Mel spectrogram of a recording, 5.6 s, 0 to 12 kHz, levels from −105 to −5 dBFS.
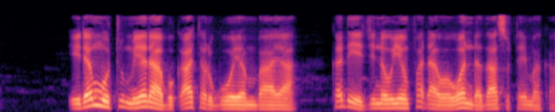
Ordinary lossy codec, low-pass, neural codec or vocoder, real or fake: MP3, 64 kbps; 7.2 kHz; none; real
